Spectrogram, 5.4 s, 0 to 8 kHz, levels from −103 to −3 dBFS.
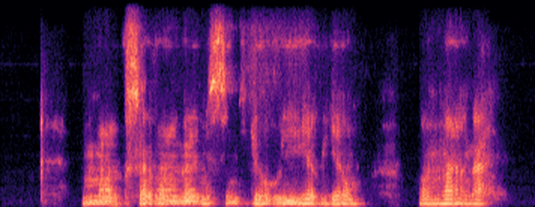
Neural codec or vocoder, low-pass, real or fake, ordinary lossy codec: vocoder, 22.05 kHz, 80 mel bands, HiFi-GAN; 7.2 kHz; fake; Opus, 24 kbps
